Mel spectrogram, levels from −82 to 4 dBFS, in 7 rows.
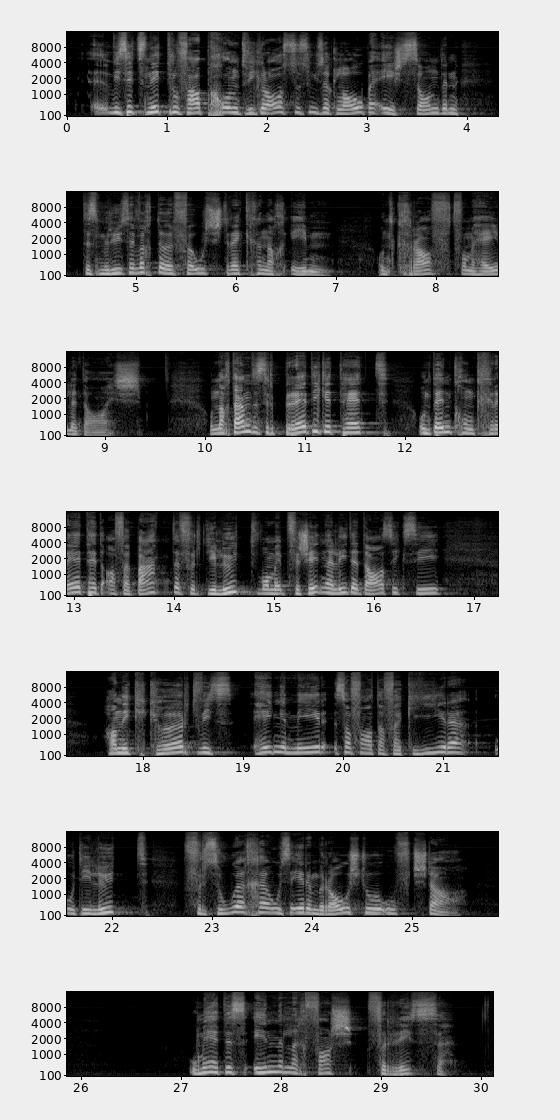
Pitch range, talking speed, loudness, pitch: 165-205 Hz, 145 wpm, -26 LUFS, 185 Hz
